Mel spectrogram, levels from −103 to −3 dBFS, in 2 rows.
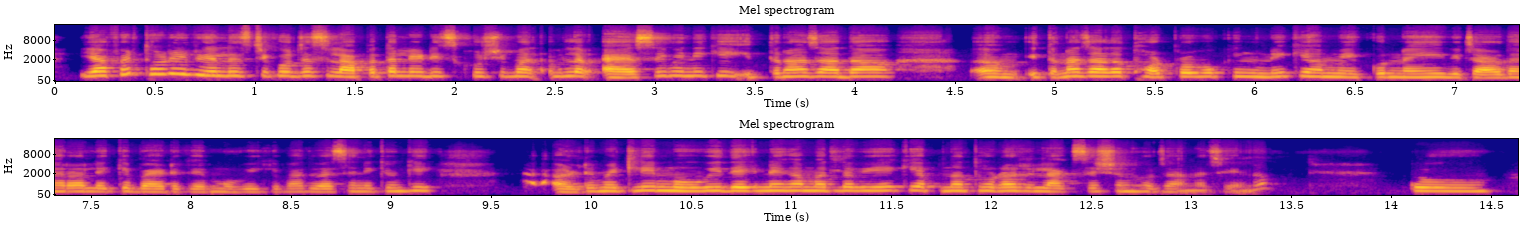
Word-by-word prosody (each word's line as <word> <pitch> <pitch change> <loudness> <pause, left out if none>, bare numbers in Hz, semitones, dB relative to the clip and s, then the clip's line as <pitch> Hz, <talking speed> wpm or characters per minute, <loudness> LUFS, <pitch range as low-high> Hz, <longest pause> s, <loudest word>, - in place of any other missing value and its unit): या 295 +1 +7
फिर 395 +2 -1
थोड़ी 410 +1 +3
रियलिस्टिक 290 -5 0
हो - - +2
जैसे 280 0 +3
लापता 250 +3 +3
लेडीज 270 -2 +2
खुशी 260 -1 -2
ब 265 - -1 0.2
मतलब 275 +1 -1
ऐसे 195 +6 +9
भी 300 - -5
नहीं 285 0 -6
कि 290 +1 -7
इतना 225 +5 0
ज़्यादा 255 0 +4 0.6
अम, 215 -2 0
इतना 220 +5 +1
ज़्यादा 265 0 +6
थॉट 220 0 +1
प्रोवोकिंग 245 0 -1
नहीं 245 +3 -5
कि 270 +1 -2
हम 240 -2 0
एक 210 -2 -8
को 225 - -1
नई 220 0 -2
विचारधारा 200 0 +1
लेके 195 +1 -8
बैठ 180 0 -4
गए 170 - -7
मूवी 175 -1 -11
के 170 0 -20
बाद 185 +1 -12
वैसे 180 +2 +1
नहीं, 195 -1 -11
क्योंकि 215 +3 -7 0.6
अल्टीमेटली 220 +7 -3
मूवी 225 +2 0
देखने 230 +1 +2
का 245 - +1
मतलब 235 0 -2
ये 235 - -2
है - - -3
कि 260 - -4
अपना 230 -2 -3
थोड़ा 230 0 0
रिलैक्सेशन 205 -2 -1
हो 195 - -10
जाना 210 +7 -11
चाहिए 260 - -9
ना। 365 - -10 0.7
तो 215 -1 -2
230 Hz, 220 wpm, -24 LUFS, 205-260 Hz, 0.7 s, ऐसे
